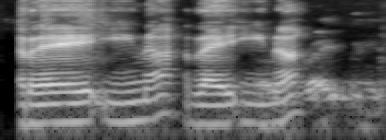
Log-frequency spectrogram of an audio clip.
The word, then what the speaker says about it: reina: Bailar, reina. Yep. Yeah, so you pronounce each of those vowels separately as well.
